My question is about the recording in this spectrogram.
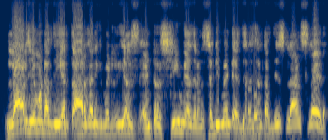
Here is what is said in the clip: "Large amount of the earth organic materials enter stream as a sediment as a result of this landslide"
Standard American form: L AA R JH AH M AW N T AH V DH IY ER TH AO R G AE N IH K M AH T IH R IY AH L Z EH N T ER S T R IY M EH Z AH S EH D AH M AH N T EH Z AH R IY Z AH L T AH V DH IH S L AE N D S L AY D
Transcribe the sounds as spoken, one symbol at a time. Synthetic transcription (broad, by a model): L AA R JH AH M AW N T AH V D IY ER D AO R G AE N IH K M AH T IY R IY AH L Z EH N T ER S T R IY M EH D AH S EH D AH M AH N T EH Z AH R IY Z AH L T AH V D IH S L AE N D S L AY D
